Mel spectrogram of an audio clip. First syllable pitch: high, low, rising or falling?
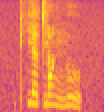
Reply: falling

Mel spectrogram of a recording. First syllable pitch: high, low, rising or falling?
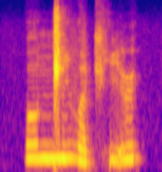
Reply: high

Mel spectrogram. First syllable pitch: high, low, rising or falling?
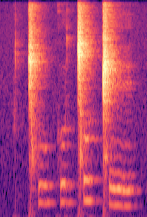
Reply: low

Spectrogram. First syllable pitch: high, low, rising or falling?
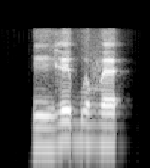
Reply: low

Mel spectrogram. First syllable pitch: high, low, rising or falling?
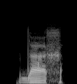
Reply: low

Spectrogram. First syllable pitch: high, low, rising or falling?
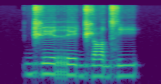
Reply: high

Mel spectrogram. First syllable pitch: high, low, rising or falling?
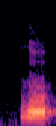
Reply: high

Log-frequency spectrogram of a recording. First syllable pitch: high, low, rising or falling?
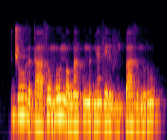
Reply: high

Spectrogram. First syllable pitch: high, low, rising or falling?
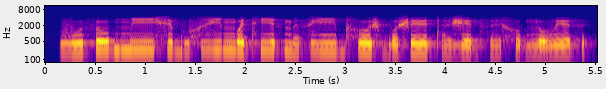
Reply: rising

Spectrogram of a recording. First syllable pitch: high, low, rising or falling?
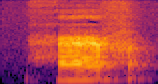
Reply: rising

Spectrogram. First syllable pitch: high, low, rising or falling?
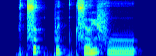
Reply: high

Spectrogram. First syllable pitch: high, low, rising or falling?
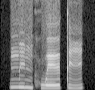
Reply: falling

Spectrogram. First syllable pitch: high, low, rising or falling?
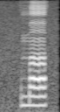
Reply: high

